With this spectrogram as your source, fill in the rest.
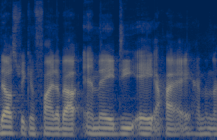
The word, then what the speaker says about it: Madai: All right, let's hop over here to Wikipedia and see what else we can find about M-A-D-A-I. I don't know how to say their name.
